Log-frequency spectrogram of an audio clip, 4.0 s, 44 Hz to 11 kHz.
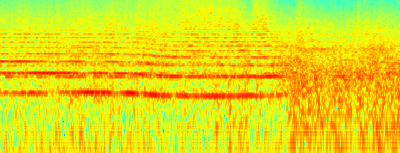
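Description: Indian Railways WAP-7 electric locomotive sounding a long horn blast as it passes, the pitch dropping slightly partway through and the horn cutting off about three seconds in. The noise of the passenger coaches rolling past follows.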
